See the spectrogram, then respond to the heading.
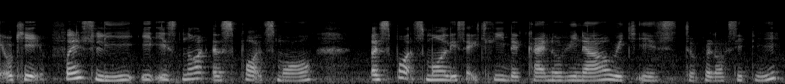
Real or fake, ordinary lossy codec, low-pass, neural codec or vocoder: real; none; none; none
